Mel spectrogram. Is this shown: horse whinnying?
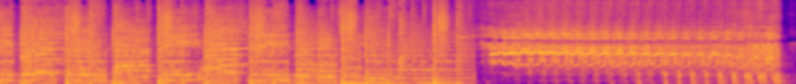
yes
